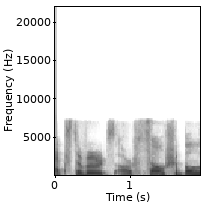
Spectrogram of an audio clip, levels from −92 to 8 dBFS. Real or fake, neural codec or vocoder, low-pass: fake; codec, 16 kHz, 1 kbps, X-Codec, HuBERT features, trained on balanced general audio; 7.2 kHz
